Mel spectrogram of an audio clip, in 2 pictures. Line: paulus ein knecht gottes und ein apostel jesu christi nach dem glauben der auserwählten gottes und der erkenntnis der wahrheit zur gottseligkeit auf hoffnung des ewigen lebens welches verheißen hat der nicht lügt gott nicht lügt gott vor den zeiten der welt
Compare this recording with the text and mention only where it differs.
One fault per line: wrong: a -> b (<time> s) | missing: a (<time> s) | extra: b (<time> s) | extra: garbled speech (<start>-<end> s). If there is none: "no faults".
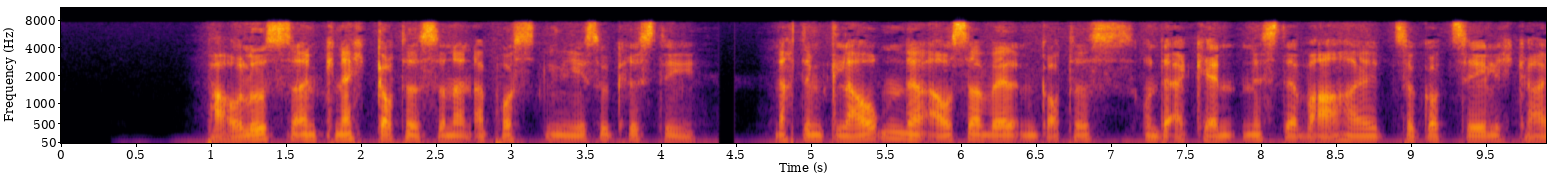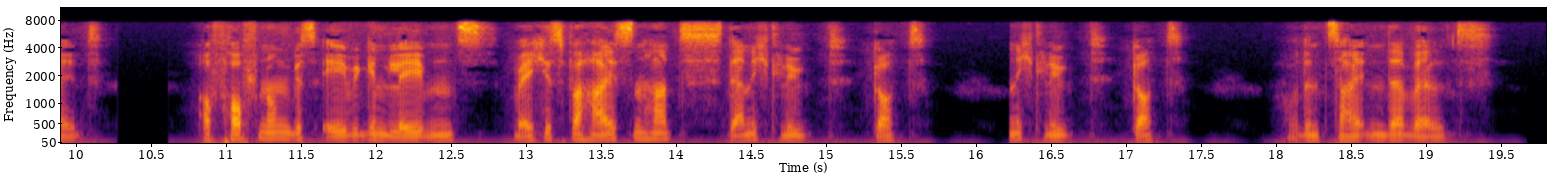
no faults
